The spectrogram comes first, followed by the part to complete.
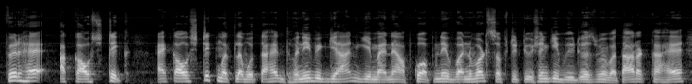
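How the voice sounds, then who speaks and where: Man spelling words out slowly. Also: medium pitch, dry recording. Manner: slow, spells words out letter by letter. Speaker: exam prep teacher. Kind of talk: spelling revision lesson.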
